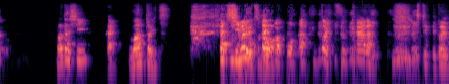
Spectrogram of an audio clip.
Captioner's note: both laugh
